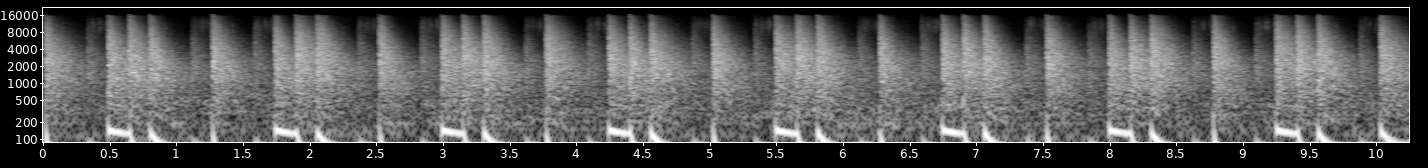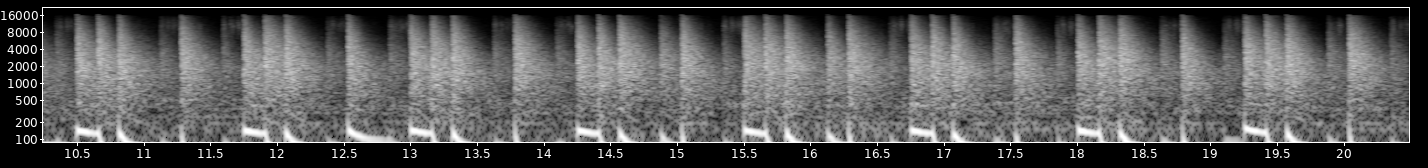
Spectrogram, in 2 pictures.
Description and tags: Tribal DFAM 120bpm
Part of assortment of sounds made with my modular synth and effects.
